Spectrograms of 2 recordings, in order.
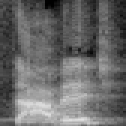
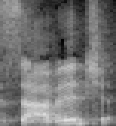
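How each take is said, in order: First: The first sound is lisped, like a th. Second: The first sound is a plain s. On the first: "he has a bit of a lisp" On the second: "instead of Savage"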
